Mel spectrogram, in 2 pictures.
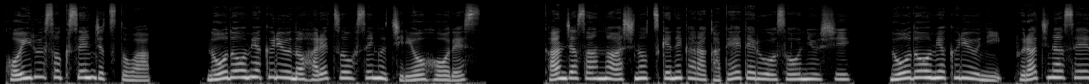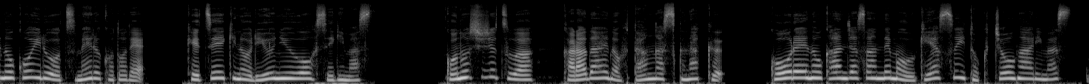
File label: female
